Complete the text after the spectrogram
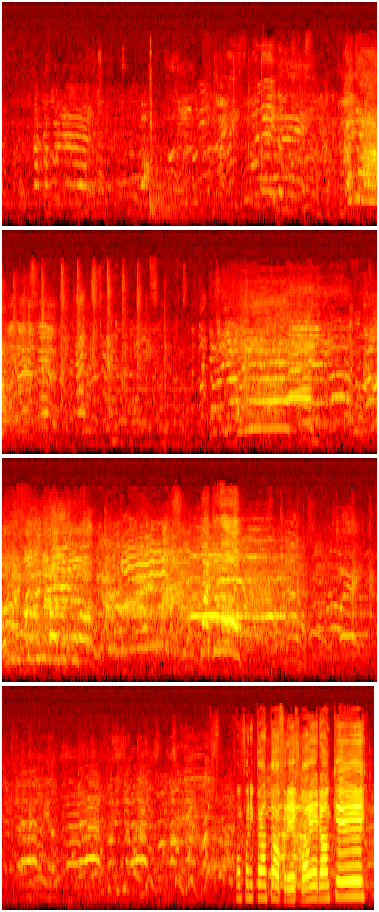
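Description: Spectators nearby cheer and call out.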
